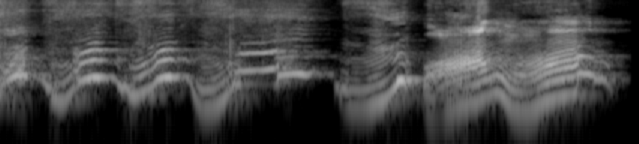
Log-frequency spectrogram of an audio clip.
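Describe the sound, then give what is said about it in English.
A dog whimpers and whines, its high, wavering cries rising and falling in pitch in a nearly continuous run for about three seconds. “Your dog is really good at making sound effects”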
